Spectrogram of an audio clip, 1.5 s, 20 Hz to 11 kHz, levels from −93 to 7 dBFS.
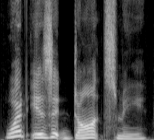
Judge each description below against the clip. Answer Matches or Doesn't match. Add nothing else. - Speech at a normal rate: Matches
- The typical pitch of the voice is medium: Doesn't match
